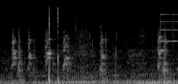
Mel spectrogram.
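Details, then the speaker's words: Sharp metallic clicks as the steering knuckle and wheel hub are rocked by hand; the new control arm moves because its mounting bolt has loosened. "Ayan oh tumutunog siya ayan ayan kita niyo gumagalaw Yun oh Actually kayaang gumagalaw kasi lumuwag yung Bolt niya bago to pero lumuwag kasi yung Bolt niya kaya gumagalaw yan"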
